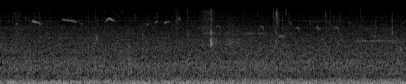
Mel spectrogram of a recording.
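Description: Outdoor riverbank ambience: a steady low rumble, with a few short, high bird chirps in the first second and a half and a single click about two seconds in.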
